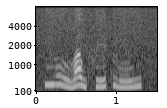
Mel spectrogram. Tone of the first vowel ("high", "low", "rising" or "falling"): falling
